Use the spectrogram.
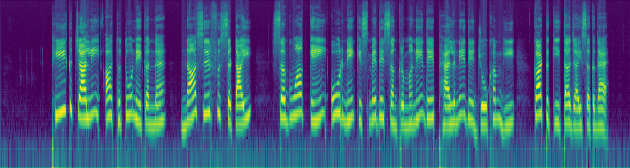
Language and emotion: Dogri, neutral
